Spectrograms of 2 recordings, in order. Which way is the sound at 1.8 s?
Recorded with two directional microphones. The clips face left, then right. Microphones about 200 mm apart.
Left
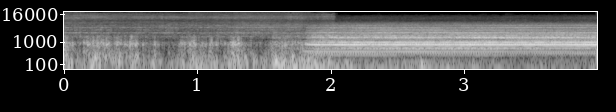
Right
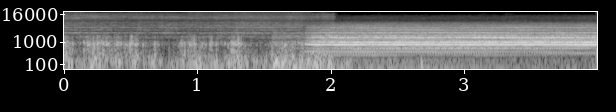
25° left (ahead or behind).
